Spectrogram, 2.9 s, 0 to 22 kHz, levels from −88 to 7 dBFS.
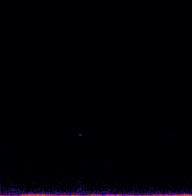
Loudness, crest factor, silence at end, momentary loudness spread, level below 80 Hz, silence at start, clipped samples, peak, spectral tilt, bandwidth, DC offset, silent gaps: -43 LUFS; 14 dB; 0 s; 10 LU; -38 dBFS; 0 s; under 0.1%; -22 dBFS; -8.5 dB/octave; 2.1 kHz; under 0.1%; none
